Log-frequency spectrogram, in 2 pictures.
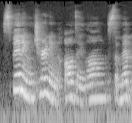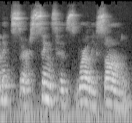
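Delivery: lively picture-book read-aloud; storyteller reading to kids; reading to children. A narrator's reading. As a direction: read it like bedtime story time.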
